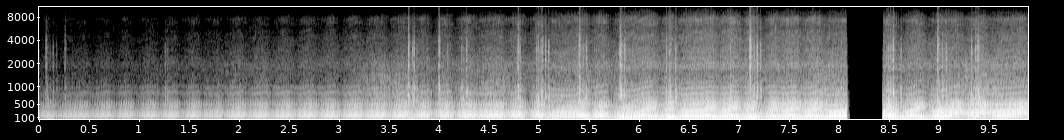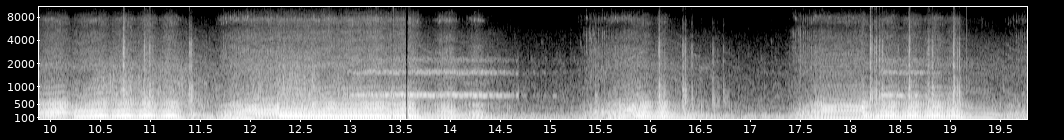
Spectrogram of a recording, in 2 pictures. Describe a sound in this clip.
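A small car engine revs hard and roars, rising and falling.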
